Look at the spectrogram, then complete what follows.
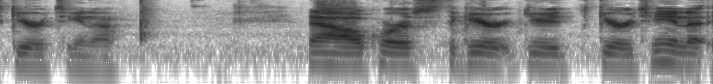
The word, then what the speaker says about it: Giratina: And I pronounced I did pronounce the name right, Giratina. Um, because like I said, I couldn't see from that far what the name was. So yeah, it's Giratina.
